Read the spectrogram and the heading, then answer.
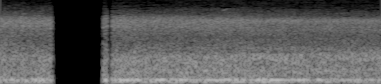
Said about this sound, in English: Hey, there's a car going past.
